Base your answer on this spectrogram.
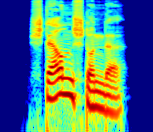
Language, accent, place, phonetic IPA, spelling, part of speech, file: German, Germany, Berlin, [ˈʃtɛʁnˌʃtʊndə], Sternstunde, noun, De-Sternstunde.ogg
- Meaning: 1. sidereal hour 2. finest hour (moment of glory)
